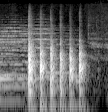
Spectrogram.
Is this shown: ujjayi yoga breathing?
no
